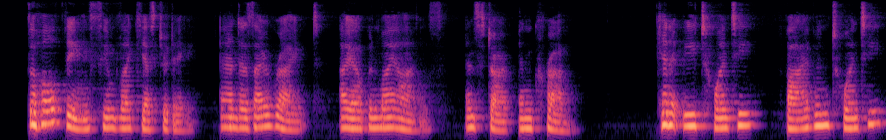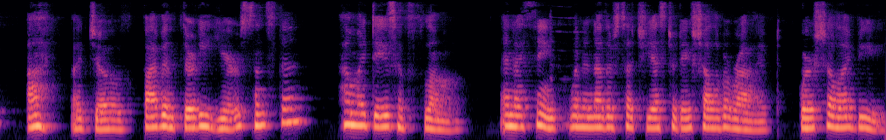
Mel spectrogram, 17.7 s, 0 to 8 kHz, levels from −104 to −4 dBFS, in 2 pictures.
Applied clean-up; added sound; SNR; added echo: neural mask model DeepFilterNet 3.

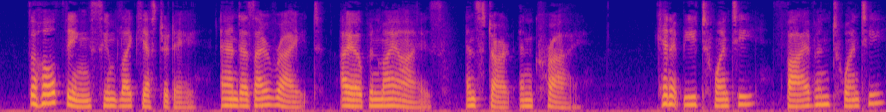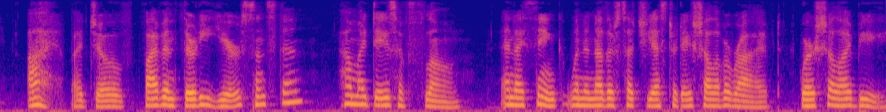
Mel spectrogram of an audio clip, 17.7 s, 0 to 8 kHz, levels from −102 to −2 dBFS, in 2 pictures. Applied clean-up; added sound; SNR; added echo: none; none; none; none.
